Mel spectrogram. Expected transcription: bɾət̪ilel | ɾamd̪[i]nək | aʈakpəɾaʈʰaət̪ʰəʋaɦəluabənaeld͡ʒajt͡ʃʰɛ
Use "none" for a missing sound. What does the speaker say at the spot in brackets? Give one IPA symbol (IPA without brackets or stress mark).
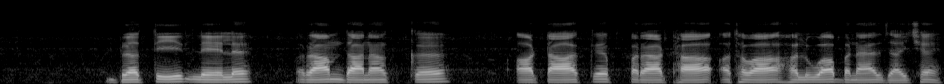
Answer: a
